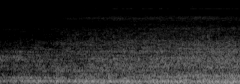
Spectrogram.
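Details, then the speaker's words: 1992 Mercedes 600SEL at idle after the right exhaust pipe hole was welded. A very soft, even hum with no puffing or ticking; the engine runs smoothly. "the engine runs like a SE machine very good"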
